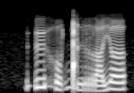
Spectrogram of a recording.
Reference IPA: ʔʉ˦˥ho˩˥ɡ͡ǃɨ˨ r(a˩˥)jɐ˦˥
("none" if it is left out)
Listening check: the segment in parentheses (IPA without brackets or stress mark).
a˩˥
